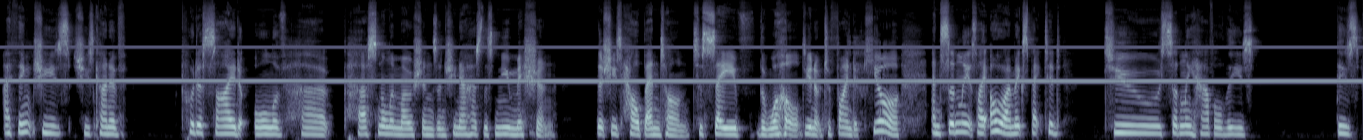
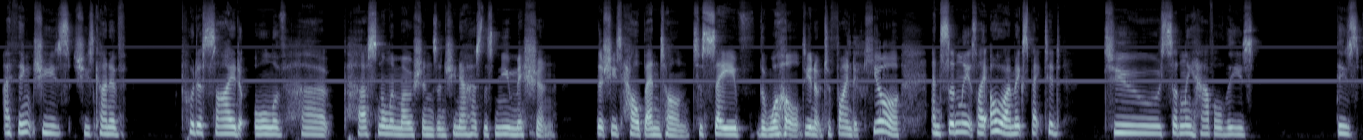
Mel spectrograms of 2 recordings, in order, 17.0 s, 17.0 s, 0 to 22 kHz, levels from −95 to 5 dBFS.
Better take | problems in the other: second | high-pitched whine; loud; throughout; 2 kHz, 10 dB below the speech; faint in the second

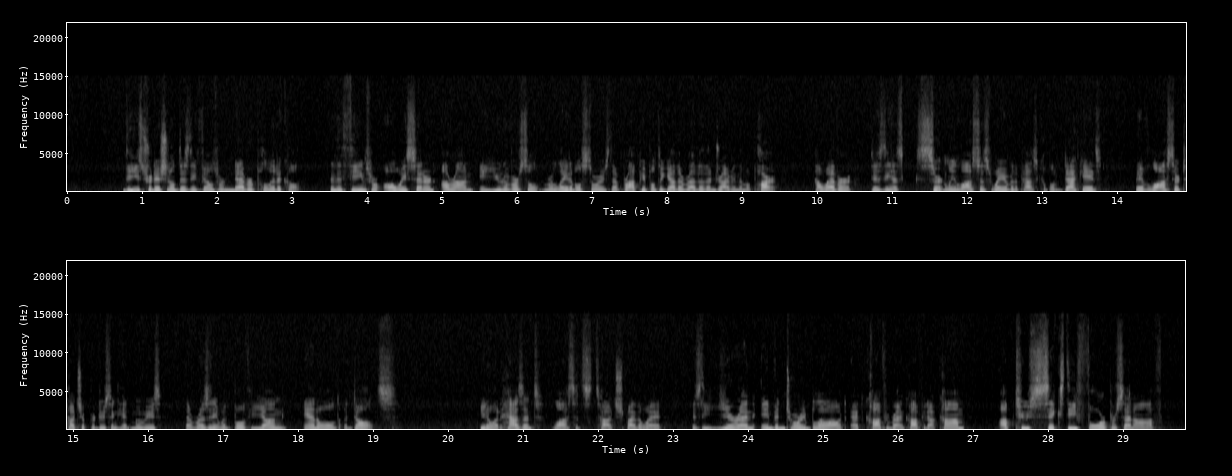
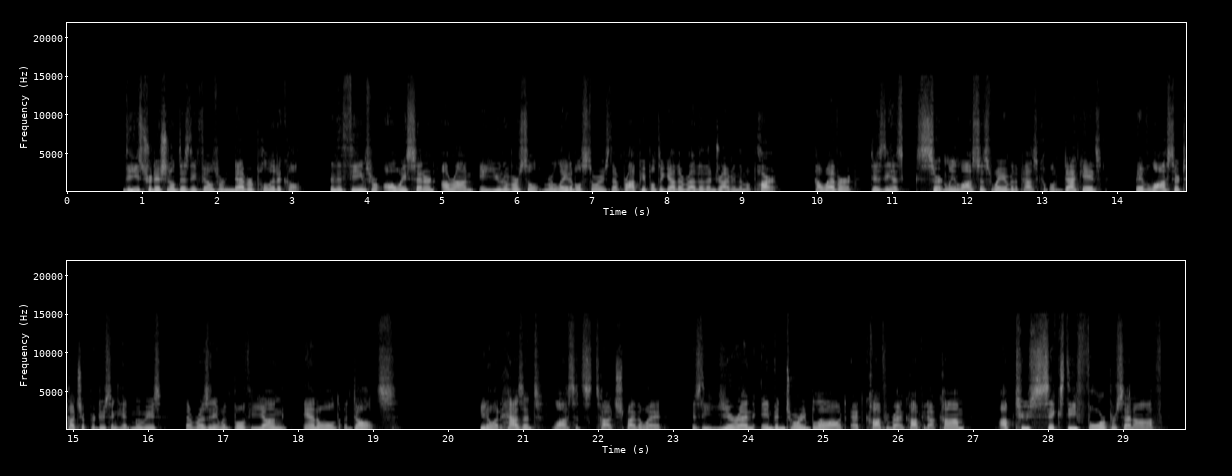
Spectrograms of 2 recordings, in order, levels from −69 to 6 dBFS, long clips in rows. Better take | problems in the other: second | hiss; faint; throughout; 25 dB below the speech

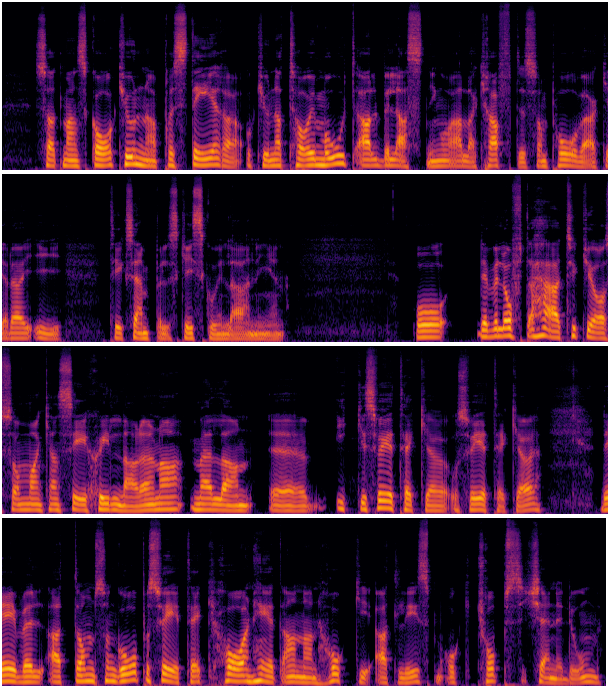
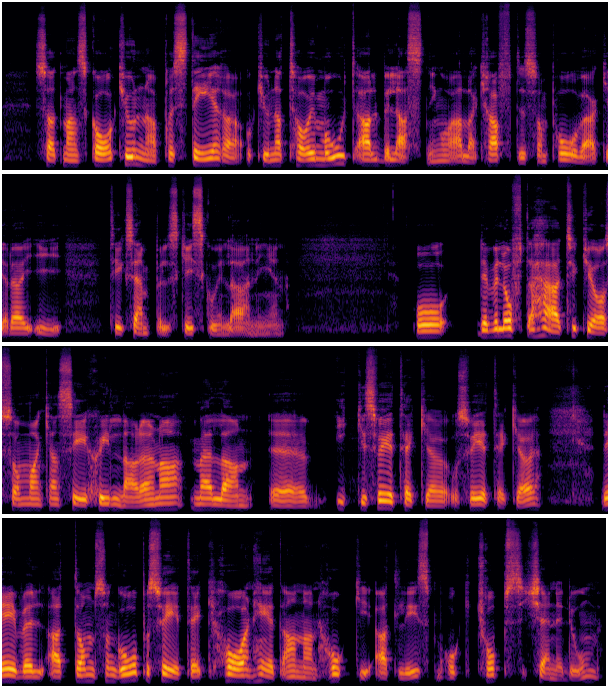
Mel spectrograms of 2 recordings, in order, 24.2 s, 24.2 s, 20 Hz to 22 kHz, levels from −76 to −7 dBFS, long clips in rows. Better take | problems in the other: first | thin; somewhat; fading below 300 Hz

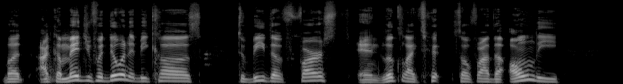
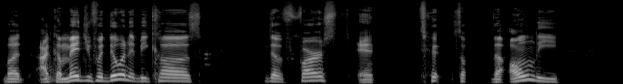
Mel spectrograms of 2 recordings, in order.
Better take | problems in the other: first | audio cutting out; at 2.5 s, at 3.5 s and at 4.5 s

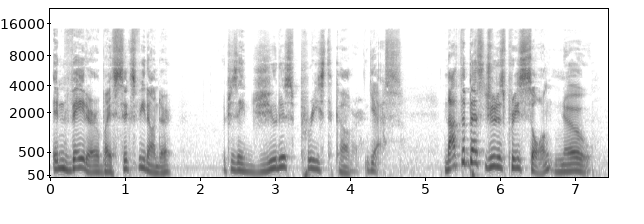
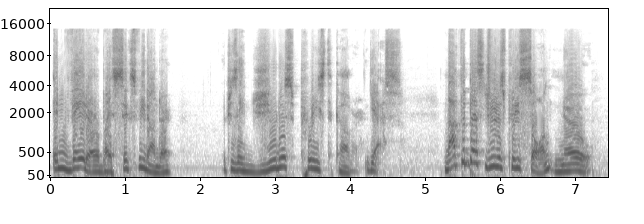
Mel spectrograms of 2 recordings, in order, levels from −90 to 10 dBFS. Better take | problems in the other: first | distortion; heavy; 22% of the sound clipped

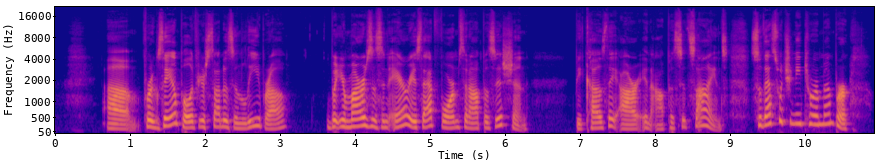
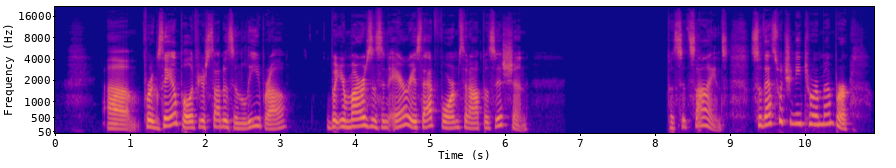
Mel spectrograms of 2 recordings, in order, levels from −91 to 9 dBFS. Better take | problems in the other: first | audio cutting out; at 7 s for 1.5 s

